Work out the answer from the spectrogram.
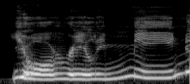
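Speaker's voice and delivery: very high, loud, drawn-out mock hurt; exaggerated wounded whine, held long. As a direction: mimic him acting wounded. Mimics his hurt sad-face message.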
